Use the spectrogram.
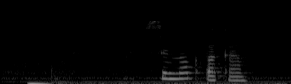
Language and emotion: Russian, neutral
